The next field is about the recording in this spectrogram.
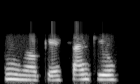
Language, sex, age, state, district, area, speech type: Tamil, female, 18-30, Tamil Nadu, Tenkasi, rural, conversation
